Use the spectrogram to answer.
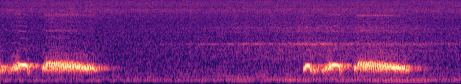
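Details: Spotted dove, a lure recording meant to set other birds calling; two low cooing phrases about three seconds apart, each a short stuttered note followed by a longer, rolling, purring coo, over faint background hum.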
